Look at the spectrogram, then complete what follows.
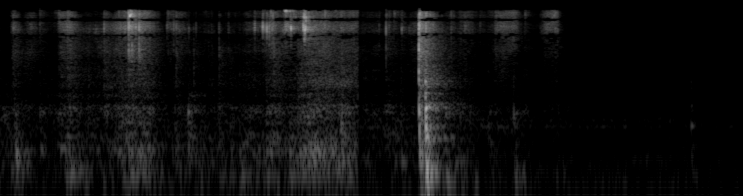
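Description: Objects being handled, with light knocks and rustles and one sharp knock about four seconds in, stopping about two-thirds of the way through.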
